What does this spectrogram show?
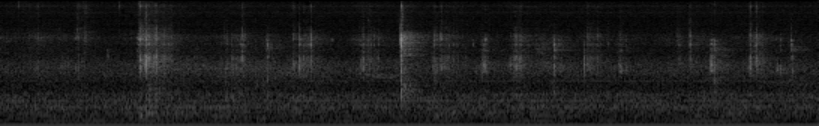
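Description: Faint chewing of crispy food: scattered soft crunches and clicks, the sharpest about a second in and again about halfway through, over a low room hum.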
